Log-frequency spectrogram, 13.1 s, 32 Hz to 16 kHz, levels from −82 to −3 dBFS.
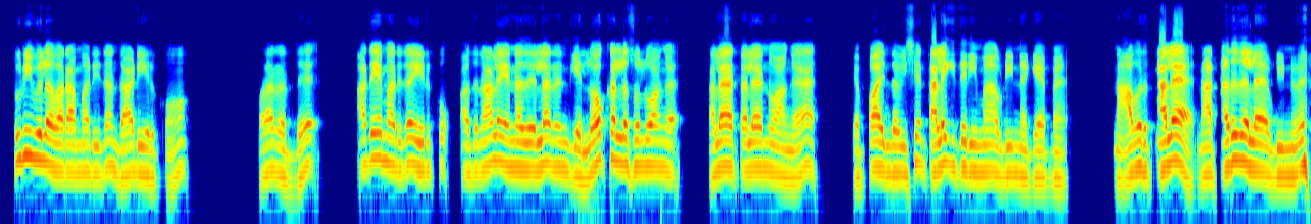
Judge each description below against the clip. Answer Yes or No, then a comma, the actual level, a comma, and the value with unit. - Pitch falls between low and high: Yes, medium, 150 Hz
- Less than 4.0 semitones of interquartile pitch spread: Yes, average, 3.5 semitones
